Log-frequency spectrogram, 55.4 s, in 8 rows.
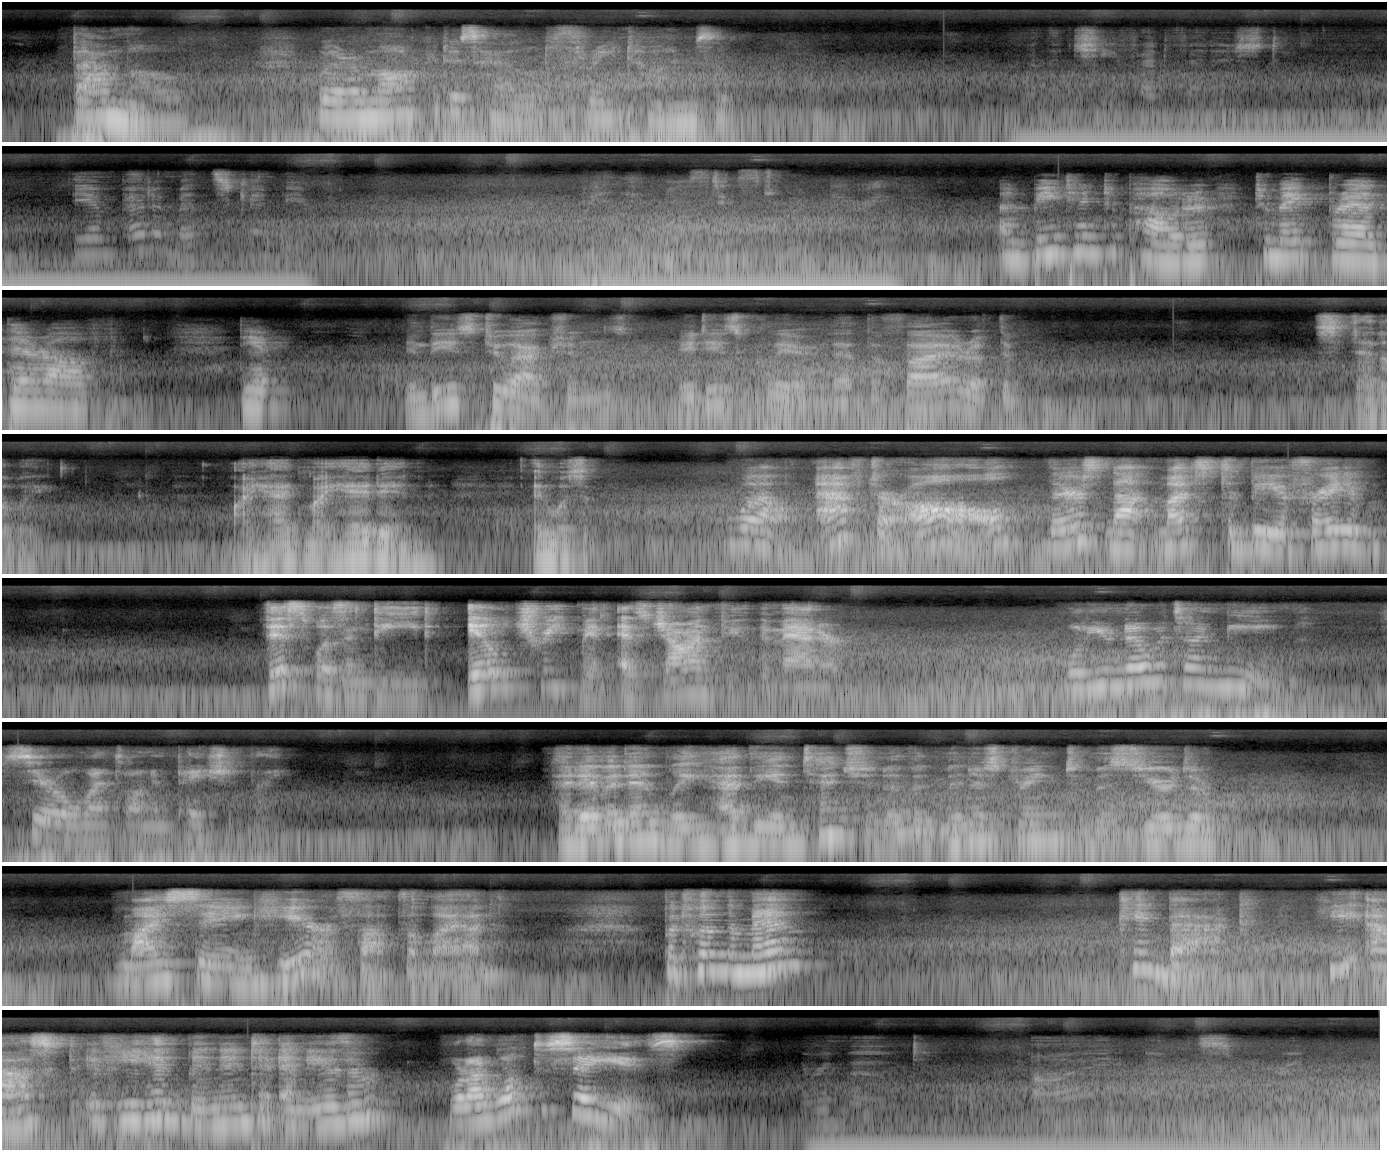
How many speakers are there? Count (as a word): ten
